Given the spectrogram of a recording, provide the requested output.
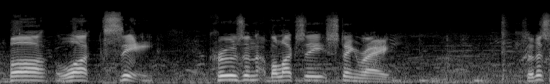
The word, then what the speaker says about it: Biloxi: some of them actually say the pronunciation ba luck see cruising Biloxi Stingray so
